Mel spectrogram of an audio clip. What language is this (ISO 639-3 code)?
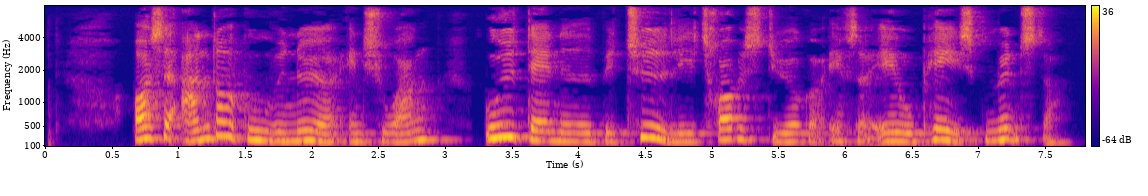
dan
